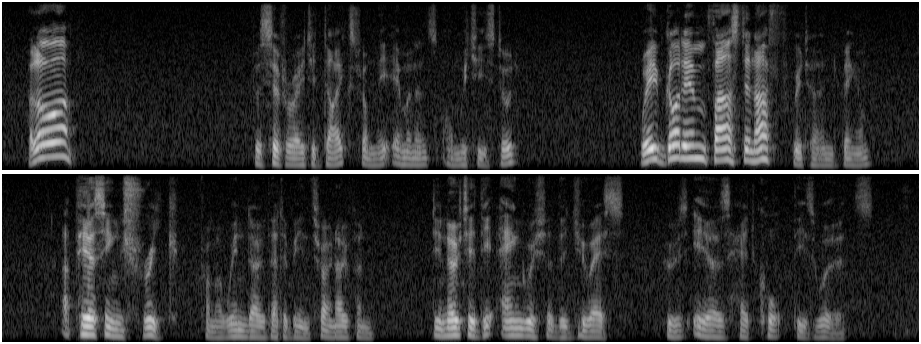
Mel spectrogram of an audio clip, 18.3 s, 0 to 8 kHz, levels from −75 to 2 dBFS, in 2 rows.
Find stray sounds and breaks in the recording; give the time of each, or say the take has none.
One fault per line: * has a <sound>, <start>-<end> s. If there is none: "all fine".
all fine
